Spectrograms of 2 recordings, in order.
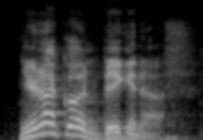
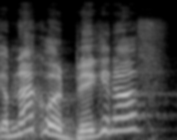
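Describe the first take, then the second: First: Said in the usual way. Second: Much higher and louder, rising in mock disbelief; hammed-up shocked repeat, rising at the end; incredulous echo. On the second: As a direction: throw the words back, stunned.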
